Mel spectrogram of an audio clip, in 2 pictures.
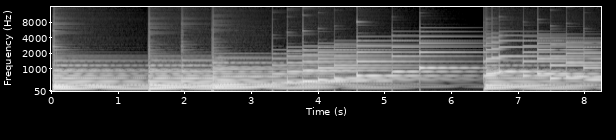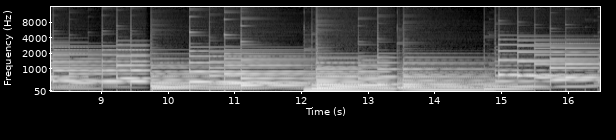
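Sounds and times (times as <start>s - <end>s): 
Kawai K1m synthesizer: 0.0s - 16.4s
Rhodes electric piano: 0.0s - 16.4s.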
